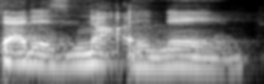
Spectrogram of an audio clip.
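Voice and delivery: put-on French accent with a little attitude. Retelling an airport argument over your name, quote the man in a French accent. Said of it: "the guy had a French accent and he goes".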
